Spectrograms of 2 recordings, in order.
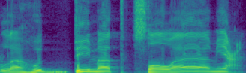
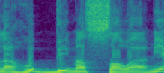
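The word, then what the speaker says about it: لهدمت صوامع: Maka dibaca izhar lahuddimat shwami. Jangan dibaca idgham lah huddimaswami atau diidgamkan sifatnya saja lahuddimat shawami dihilangkan itu si hamsnya.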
